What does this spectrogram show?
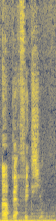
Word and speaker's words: imperfection: the m in French the two letters i and M makes the sound oh for example the word imperfection is written exactly the same in French and you have to say imperfection okay H yes h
